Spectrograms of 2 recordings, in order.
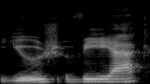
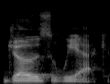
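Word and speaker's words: Jóźwiak: I think his name is technically Juzviak. Juzviak. Kamil Juzviak. But pretty much everyone's calling him Jozwiak or Jozviak.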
